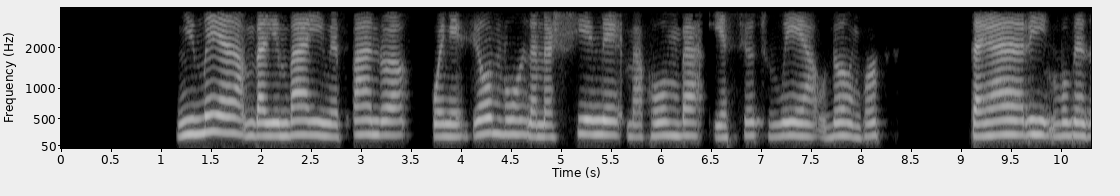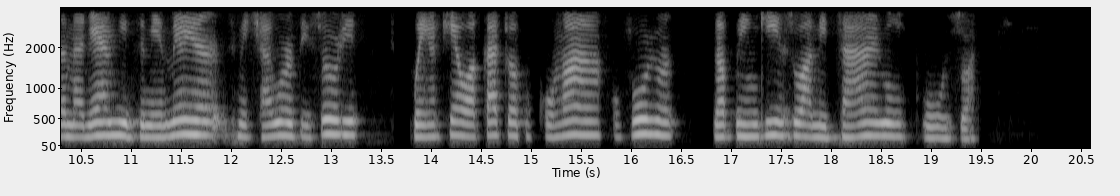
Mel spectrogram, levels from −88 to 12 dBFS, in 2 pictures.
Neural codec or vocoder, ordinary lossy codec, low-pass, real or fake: codec, 16 kHz, 0.5 kbps, FunCodec, trained on Chinese and English, 25 frames a second; AAC, 32 kbps; 3.6 kHz; fake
